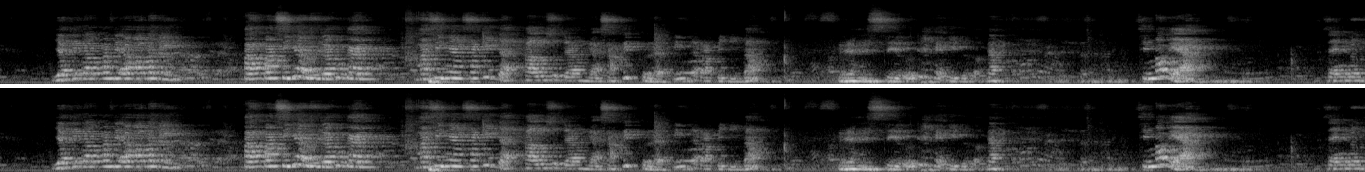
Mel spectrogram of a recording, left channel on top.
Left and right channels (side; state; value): both; identical; correlation 1.00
